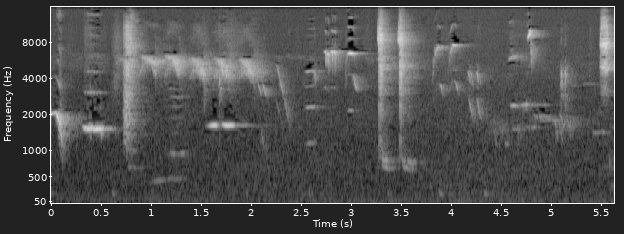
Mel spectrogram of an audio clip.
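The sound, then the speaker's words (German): A tui bird calls in a varied string of bright whistles, sharp squawks and short chirps, with many separate notes and clicky bursts spaced irregularly against a quiet background. “Das war der Tui. Ja, also der heißt wirklich so.”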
